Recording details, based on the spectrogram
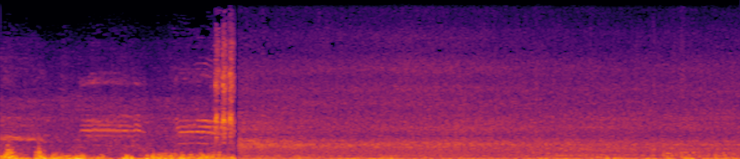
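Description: A black-billed magpie gives a few short, nasal, slightly harsh calls in the first two seconds over a heavy low rumble of wind or traffic, which then continues alone.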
